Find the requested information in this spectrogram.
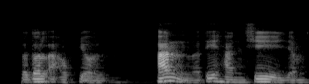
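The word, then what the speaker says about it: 한 시: Kalau jam 1 seperti ini, ya, maka pembacanya adalah, ini tulisannya begini. 1 shi, maka kita bacanya han shi. Ya, untuk jam dibaca menggunakan bilangan asli Korea ya, yang dari hana sampai dengan yol ya.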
